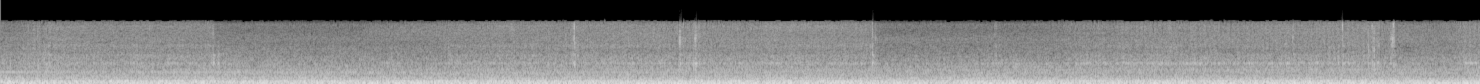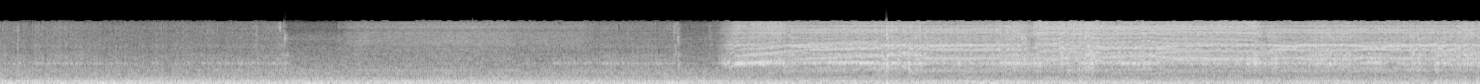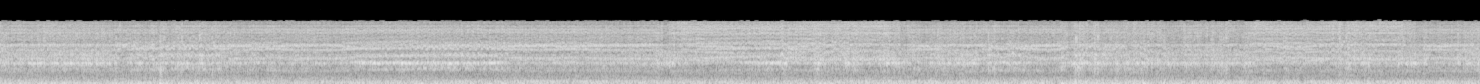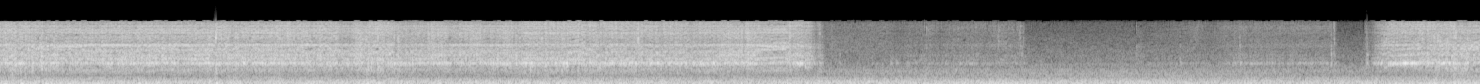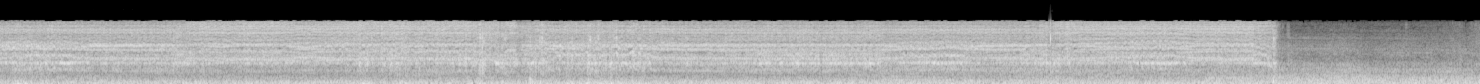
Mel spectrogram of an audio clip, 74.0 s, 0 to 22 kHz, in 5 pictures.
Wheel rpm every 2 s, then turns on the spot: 20, 0, 10, 20, 10, 10, 20, 10, 20, 0, 20, 130, 160, 160, 160, 160, 160, 160, 160, 160, 160, 160, 160, 160, 160, 160, 40, 10, 20, 120, 160, 160, 160, 160, 160, 150, 10.
0-2 4-18 52-58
